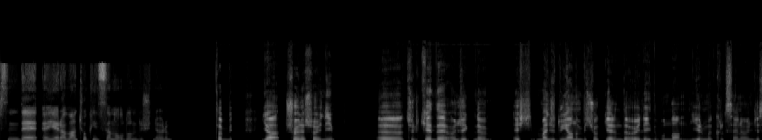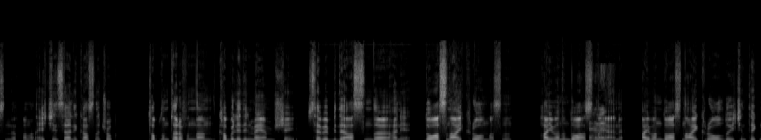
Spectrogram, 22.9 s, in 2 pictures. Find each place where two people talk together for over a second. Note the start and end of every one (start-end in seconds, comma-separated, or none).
none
